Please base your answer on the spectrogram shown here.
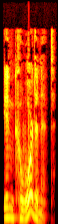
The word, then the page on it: incoordinate: British English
